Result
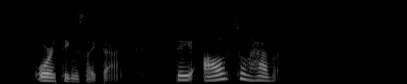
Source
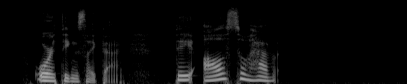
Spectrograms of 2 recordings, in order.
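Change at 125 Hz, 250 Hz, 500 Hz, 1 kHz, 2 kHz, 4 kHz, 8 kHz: -18.5, -11.5, -5.5, -4.5, -6.0, -11.5, -18.0 dB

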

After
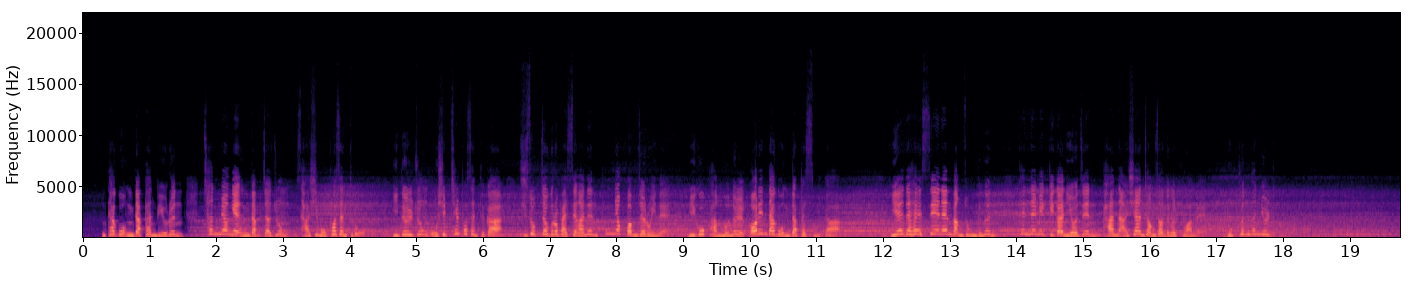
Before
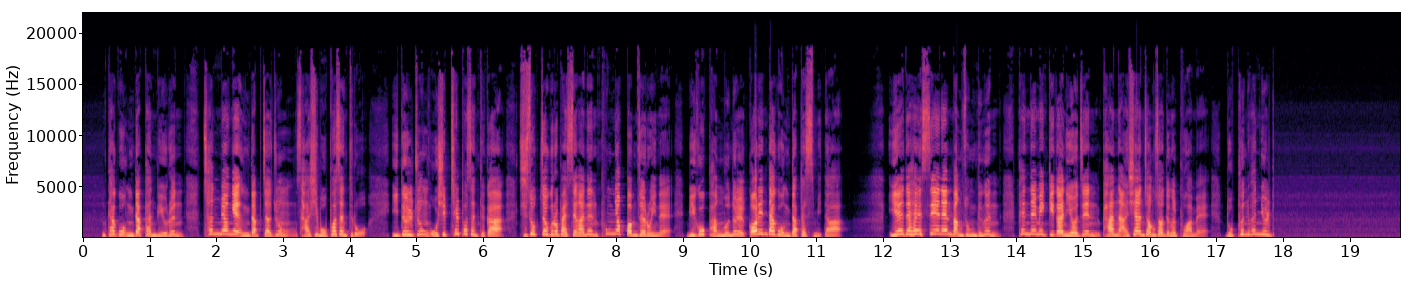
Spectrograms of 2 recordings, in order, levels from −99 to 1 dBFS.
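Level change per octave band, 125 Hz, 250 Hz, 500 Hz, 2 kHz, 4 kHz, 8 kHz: -8.5 dB, -8.5 dB, -9.0 dB, -11.0 dB, -15.0 dB, under -25 dB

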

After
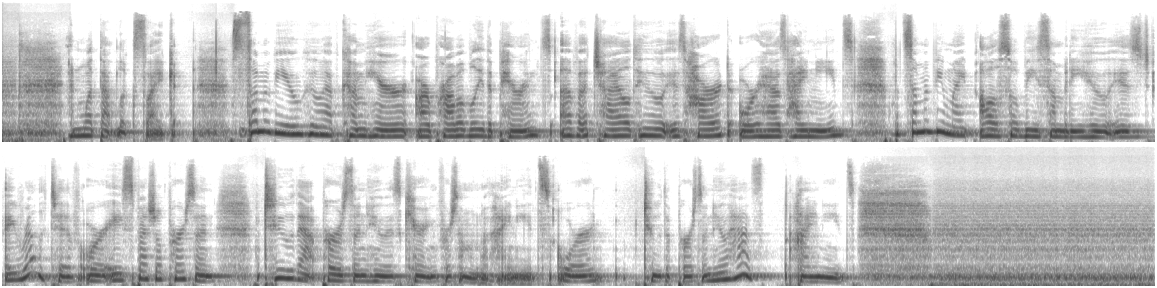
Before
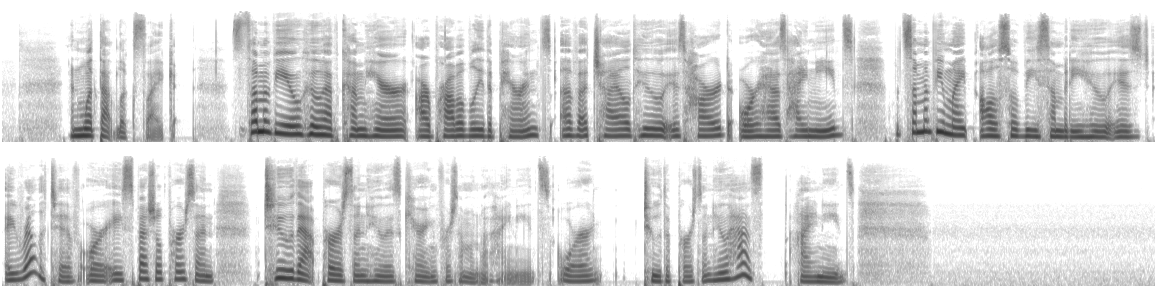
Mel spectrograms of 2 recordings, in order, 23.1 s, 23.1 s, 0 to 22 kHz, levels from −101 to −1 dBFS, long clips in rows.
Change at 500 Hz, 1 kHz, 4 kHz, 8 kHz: -5.0, -3.5, +4.0, -0.5 dB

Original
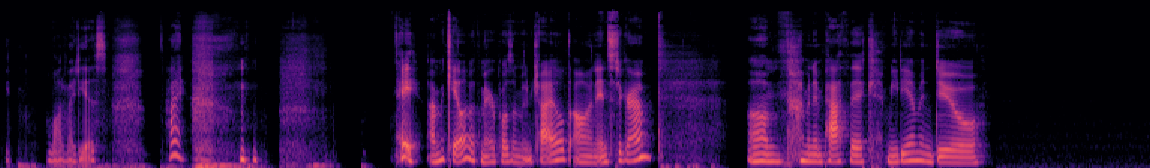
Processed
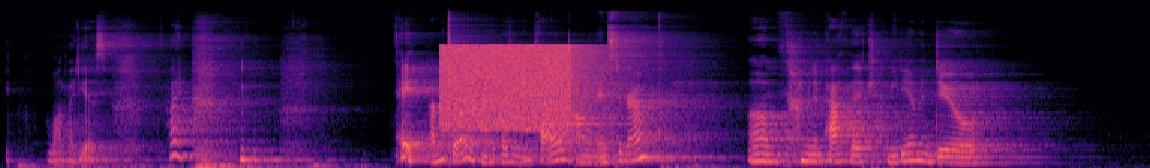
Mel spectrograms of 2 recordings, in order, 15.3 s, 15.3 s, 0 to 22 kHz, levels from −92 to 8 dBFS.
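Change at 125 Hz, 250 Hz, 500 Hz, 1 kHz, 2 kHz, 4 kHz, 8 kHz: +0.5, +1.0, +1.0, +3.0, +8.5, +18.0, +17.5 dB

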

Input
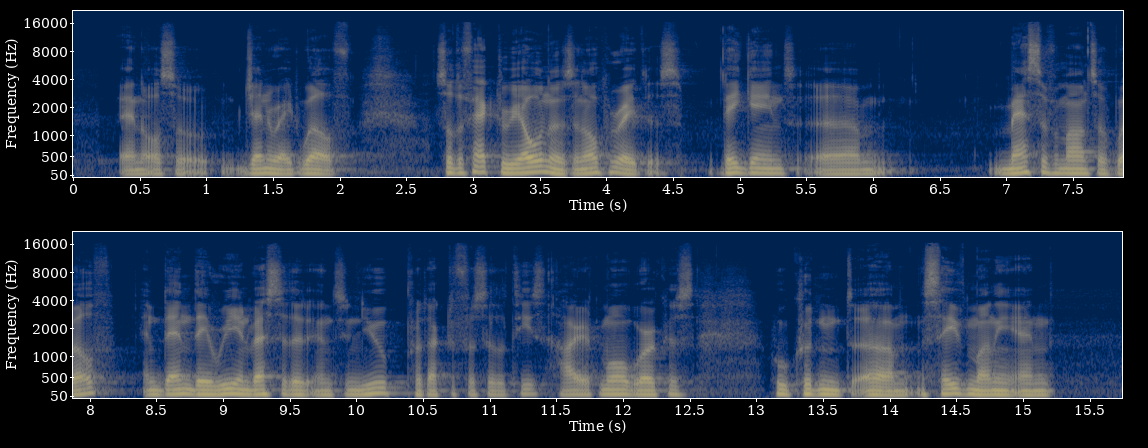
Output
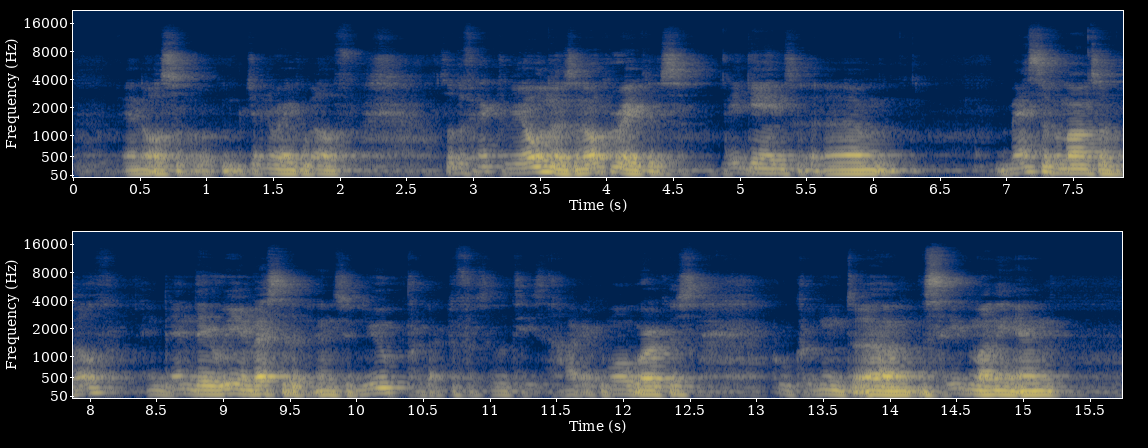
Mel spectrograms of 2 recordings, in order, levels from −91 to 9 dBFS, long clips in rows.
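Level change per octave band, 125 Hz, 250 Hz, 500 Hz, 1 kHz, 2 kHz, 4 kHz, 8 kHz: +4.5, +7.0, +8.0, +5.5, -3.5, -0.5, +3.5 dB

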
